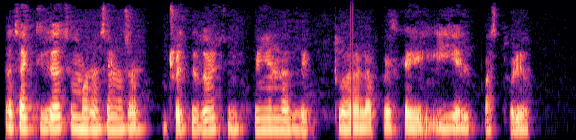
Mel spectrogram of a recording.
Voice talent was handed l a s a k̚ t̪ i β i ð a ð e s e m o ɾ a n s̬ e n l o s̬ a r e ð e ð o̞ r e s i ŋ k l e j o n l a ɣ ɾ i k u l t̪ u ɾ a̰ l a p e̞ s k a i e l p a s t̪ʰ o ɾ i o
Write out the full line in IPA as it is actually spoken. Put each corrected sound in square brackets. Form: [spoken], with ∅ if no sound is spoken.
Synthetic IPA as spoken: l a s a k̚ t̪ i β i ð a ð e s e m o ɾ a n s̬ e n l o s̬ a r e ð e ð o̞ [ɾ] e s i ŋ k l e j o n l a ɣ ɾ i k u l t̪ u ɾ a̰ l a p e̞ s k a i e l p a s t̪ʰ o ɾ [e] o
